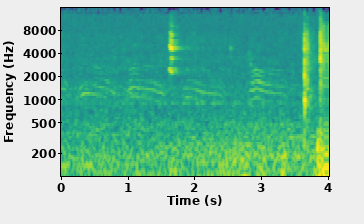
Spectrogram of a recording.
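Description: Small birds chirping in short, repeated arching calls. Near the end come two sharp pops in quick succession: a tennis ball bouncing, then being struck by a racket.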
